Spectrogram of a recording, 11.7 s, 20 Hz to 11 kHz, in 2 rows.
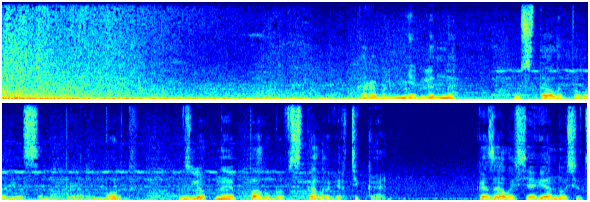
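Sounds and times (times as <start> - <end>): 
powerful explosion tearing a hole at a ship's waterline: 0.0 - 5.6
speech: 3.6 - 9.8, 10.6 - 11.6.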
